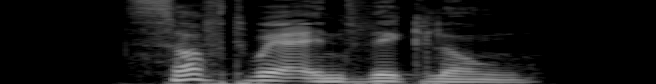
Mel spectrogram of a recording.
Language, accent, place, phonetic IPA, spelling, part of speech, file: German, Germany, Berlin, [ˈsɔftvɛːɐ̯ʔɛntˌvɪklʊŋ], Softwareentwicklung, noun, De-Softwareentwicklung.ogg
- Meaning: software development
